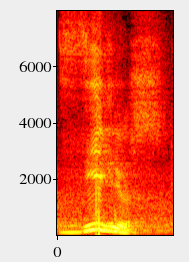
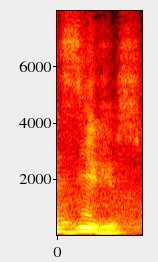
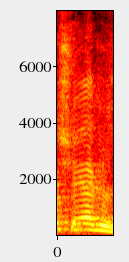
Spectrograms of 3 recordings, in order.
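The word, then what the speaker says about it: Xevious: Colúmbia essa se pronuncia zios então o X tem som de z né Eu vi um gringo pronunciando né então é zios mas a gente chama chevos mesmo Colúmbia né Como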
